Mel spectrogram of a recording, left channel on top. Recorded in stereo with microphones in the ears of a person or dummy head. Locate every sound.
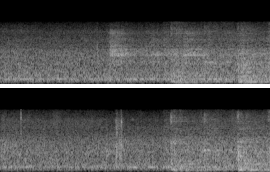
1.7 s running footsteps: 30° right (ahead or behind), 4 m; by 2.7 s 35° right (ahead or behind), 5 m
